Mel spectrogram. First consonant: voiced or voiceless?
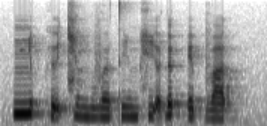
voiced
